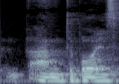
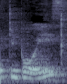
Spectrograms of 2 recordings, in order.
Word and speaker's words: Du Bois: pronouncing it Du Bois, but then I was like, well, if you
